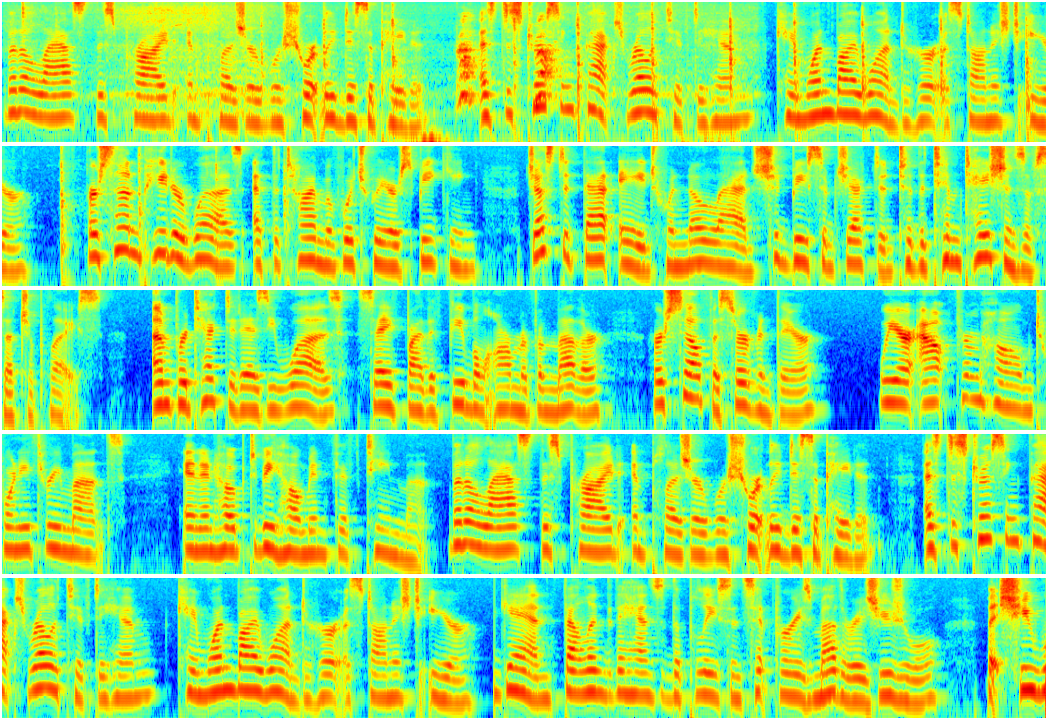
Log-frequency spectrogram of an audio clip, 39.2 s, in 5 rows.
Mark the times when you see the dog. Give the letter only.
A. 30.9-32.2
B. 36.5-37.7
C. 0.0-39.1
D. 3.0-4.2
D.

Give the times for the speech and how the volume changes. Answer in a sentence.
The speech can be heard from 0.0 to 39.1 s, at a steady volume.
